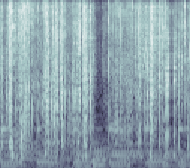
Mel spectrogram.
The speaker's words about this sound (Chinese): 冰块开始裂开了！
